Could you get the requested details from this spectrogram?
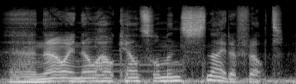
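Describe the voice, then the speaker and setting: A man plays a wry, commanding police commissioner in a 1930s-style radio drama. His voice sits fairly high, with formal phrasing and faint music underneath. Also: measured pace, lightly acted. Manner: dry, formal, wry authority.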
